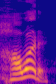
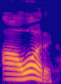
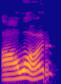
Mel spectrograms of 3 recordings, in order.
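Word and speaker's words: hour: एच ओ यू आर हवर नहीं यह गलत है। यहां पर जो है ना एच साइलेंट रहता है। इसका उच्चारण होगा आवर एच ओ यू आर आवर before sunrise S यू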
